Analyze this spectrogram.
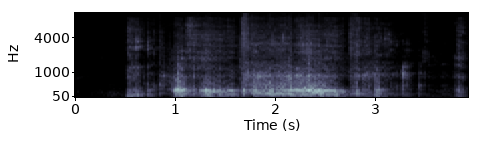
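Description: A lion lets out one loud, rumbling roar, deep, swelling and sustained for a couple of seconds before cutting off, followed by a few faint ticks.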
